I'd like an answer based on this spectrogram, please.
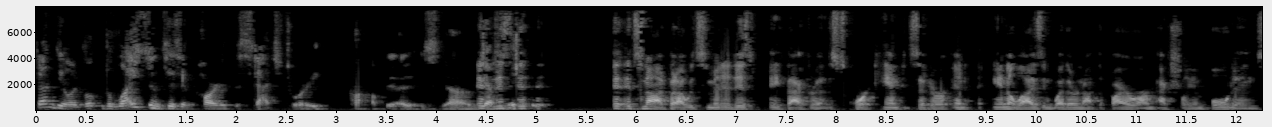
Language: English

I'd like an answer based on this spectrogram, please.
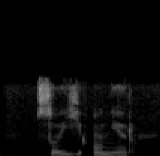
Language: Russian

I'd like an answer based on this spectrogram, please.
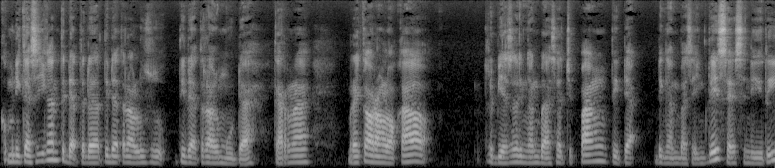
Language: Indonesian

